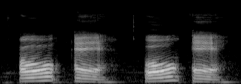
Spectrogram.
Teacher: जिनको बोलने के लिए हमारा मुंह थोड़ा खुलेगा वह अर्ध समृत स्वर कहलाता है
